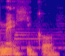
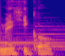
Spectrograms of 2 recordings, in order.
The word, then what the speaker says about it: México: de la identidad así aunque el nombre se pronuncia con J se conservó la escritura con x en parte para mantener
